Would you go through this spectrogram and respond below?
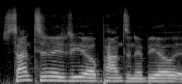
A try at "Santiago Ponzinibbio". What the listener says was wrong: Santiago Ponzinibbio. You said Santonizio Ponzinibbio. There's no alliteration or rhyming it going on. Santiago.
